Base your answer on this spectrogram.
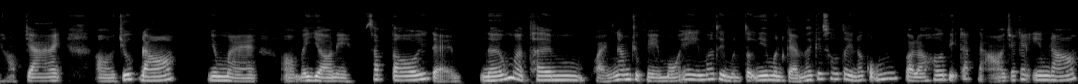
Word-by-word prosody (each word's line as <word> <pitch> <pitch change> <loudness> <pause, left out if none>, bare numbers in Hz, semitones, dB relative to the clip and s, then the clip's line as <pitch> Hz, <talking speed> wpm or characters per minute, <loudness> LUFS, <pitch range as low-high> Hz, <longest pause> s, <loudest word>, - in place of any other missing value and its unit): họp 150 - -15
trại, 170 +1 -2 0.3
ờ, 150 0 -4
trước 235 +2 +3
đó 190 +7 +2 0.3
nhưng 190 -1 +3
mà, 150 -4 -2 0.2
ờ, - - -6
bây 175 - +4
giờ 175 -4 +3
nè, 160 -1 -1 0.2
sắp 230 0 -4
tới 200 +5 +3
để - - -2 0.3
nếu 185 +3 +4
mà 285 -9 +4
thêm 200 0 +3 0.4
khoảng 150 +7 -5
50 225 0 +2
ngàn 160 -1 -1
mỗi 160 +1 -2
em 225 -1 +2
á 245 - -1
thì 220 - +4
mình 165 -3 -3
tự - - 0
nhiên 205 +1 +5
mình 200 -2 +3
cảm 150 -1 -1
thấy 205 +3 0
cái 250 +3 -2
số 250 -1 -4
tiền 215 -6 +2
nó 195 - -2
cũng, 250 +7 -1
gọi 175 - 0
là, 170 - 0
hơi 215 +2 0
bị - - -1
đắt 260 - -9
đỏ - - -8
cho 195 - -4
các 235 - -2
em 205 0 +3
đó 200 +7 -2
195 Hz, 250 wpm, -23 LUFS, 170-220 Hz, 0.4 s, nhiên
